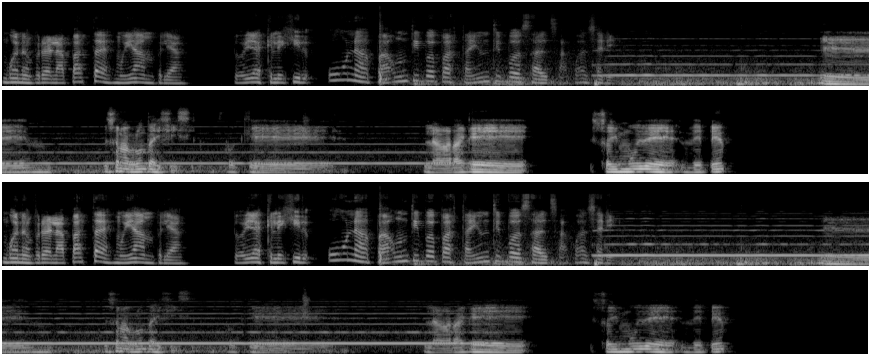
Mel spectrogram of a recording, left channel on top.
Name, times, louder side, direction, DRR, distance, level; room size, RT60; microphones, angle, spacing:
voice 1, 0.0-1.8 2.3-6.2, right 4 dB, 20° right, 0.4 m, -32 dB
sound 1, 3.8-13.1, equal, ahead, 0.9 m, -42 dB
Wind instrument woodwind instrument, 5.9-13.7, right 5 dB, 60° right, 1.1 m, -33 dB
voice 2, 8.2-9.2 9.7-12.0 12.9-13.9 14.6-15.9, left 6 dB, 90° left, 0.4 m, -26 dB
9.9 x 5.2 x 3.2 m
head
